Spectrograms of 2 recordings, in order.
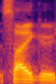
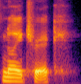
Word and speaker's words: Neutrik: but I always feel obligated to call it Zygu too because that's what everybody refers to it. And then if you go over to the UK, everybody calls it Zigu.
